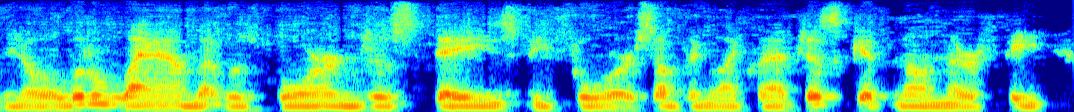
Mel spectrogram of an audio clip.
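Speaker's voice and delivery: usual speaking voice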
